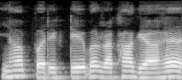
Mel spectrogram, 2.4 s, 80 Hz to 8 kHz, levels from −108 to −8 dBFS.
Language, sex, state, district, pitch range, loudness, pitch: Hindi, male, Jharkhand, Deoghar, 145-165 Hz, -16 LUFS, 150 Hz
